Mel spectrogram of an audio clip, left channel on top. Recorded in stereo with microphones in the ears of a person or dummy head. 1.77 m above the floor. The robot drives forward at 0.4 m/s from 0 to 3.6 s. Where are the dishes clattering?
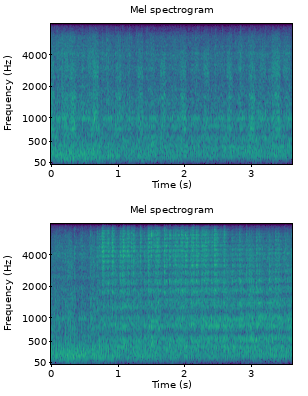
75° right (ahead or behind); by 3.6 s 65° right (ahead or behind).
